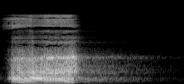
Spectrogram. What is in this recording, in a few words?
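"seriously", male; baronsamedi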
